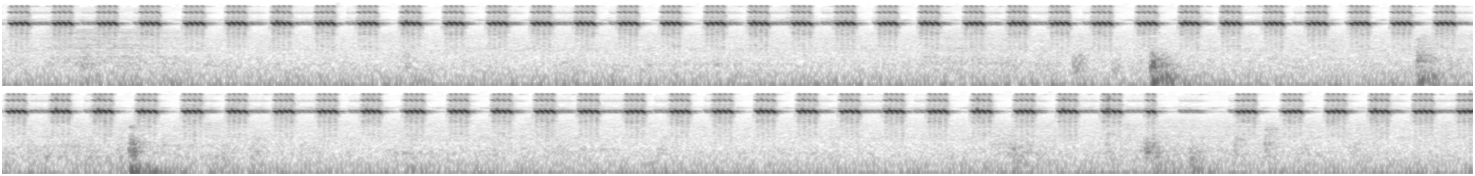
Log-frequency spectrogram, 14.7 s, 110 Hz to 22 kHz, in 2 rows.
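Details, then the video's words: Cricket sound running nonstop, rapid regular high-pitched chirps a little over two per second with an overtone above, a few faint low knocks and a steady background hum. "without stopping the sound of crickets for 15 minutes"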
